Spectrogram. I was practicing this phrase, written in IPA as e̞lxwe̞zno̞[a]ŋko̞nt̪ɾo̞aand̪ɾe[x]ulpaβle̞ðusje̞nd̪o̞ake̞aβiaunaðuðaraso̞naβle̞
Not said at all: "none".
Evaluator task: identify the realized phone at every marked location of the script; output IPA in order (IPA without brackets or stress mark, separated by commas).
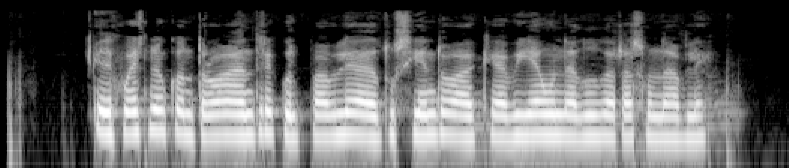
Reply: e, k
